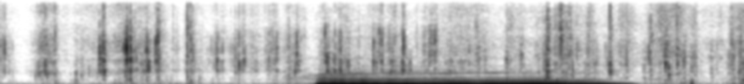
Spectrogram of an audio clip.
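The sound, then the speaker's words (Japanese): A vinyl plastic sheet, held close to the microphone in a studio, crinkles in scattered sharp crackles and rustles, while a sustained low voiced hum from someone rises over it for about a second in the middle. “ビニール？ そう、ビニール。”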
